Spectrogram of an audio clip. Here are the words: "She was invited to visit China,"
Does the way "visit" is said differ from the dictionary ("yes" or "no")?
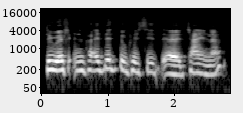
yes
